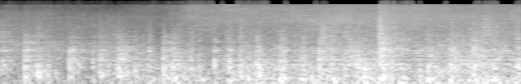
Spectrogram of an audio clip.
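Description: The armoured steam train Aurora from the game Metro Exodus rolls forward, steam hissing over a dense rumble and the clatter of wheels on rails, steady and close with no voices.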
